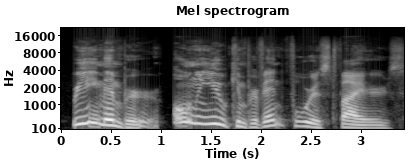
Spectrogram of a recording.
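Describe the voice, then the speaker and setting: A man's put-on character voice at a high pitch, with very wide pitch swings and a moderate pace. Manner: goofy, announcer-like.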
